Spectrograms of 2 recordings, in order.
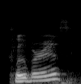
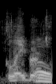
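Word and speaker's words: Gleyber: Clubber. No, Glabber Torres.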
